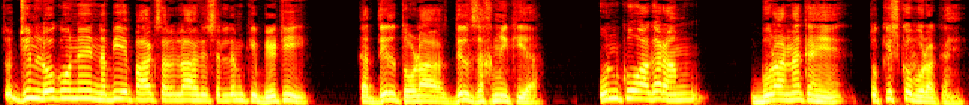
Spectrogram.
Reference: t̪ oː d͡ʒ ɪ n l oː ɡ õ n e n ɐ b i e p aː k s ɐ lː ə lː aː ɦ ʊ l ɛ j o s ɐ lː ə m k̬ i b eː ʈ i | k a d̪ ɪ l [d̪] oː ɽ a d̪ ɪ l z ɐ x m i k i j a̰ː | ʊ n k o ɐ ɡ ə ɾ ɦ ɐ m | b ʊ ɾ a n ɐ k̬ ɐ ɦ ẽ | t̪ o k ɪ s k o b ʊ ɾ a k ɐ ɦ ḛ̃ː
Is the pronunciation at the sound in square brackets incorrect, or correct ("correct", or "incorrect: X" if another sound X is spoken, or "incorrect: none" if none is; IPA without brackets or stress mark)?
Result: incorrect: t̪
